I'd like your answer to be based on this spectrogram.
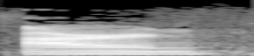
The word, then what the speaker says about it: iron: Like, it's arn. – Arn. – Arn. – Hmm. – Just A-R-N.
